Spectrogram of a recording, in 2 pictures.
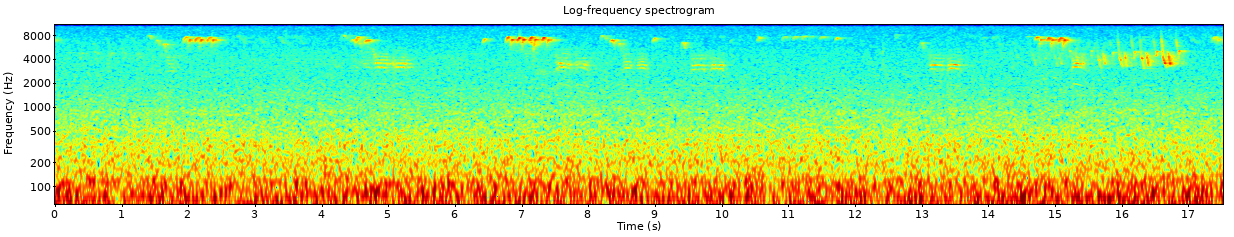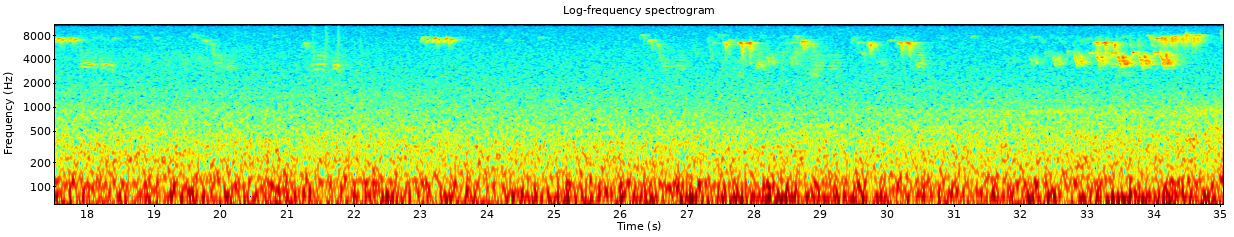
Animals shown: Nashville Warbler (Leiothlypis ruficapilla), Black-capped Chickadee (Poecile atricapillus), Black-and-white Warbler (Mniotilta varia), Ovenbird (Seiurus aurocapilla)

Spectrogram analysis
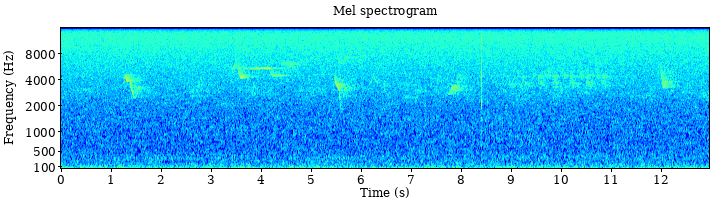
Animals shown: Black-throated Green Warbler (Setophaga virens), Blue-headed Vireo (Vireo solitarius), Ovenbird (Seiurus aurocapilla)

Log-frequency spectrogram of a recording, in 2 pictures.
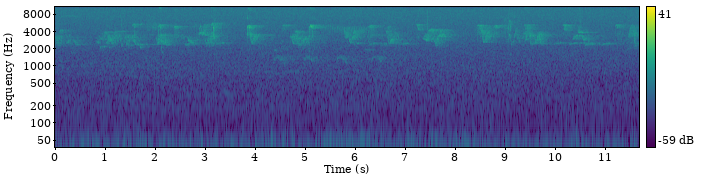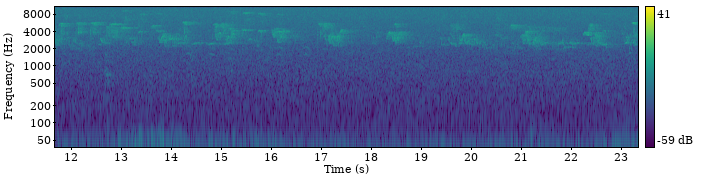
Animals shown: Pine Warbler (Setophaga pinus), American Crow (Corvus brachyrhynchos), American Robin (Turdus migratorius), Tufted Titmouse (Baeolophus bicolor), Red-eyed Vireo (Vireo olivaceus), Hairy Woodpecker (Dryobates villosus)

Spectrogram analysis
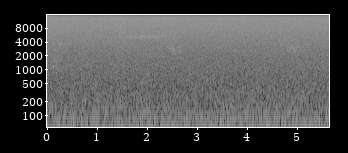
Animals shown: Red-eyed Vireo (Vireo olivaceus)

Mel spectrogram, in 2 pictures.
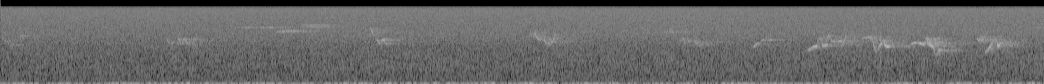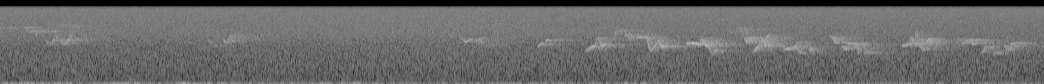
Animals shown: Rose-breasted Grosbeak (Pheucticus ludovicianus), Black-throated Green Warbler (Setophaga virens), Red-eyed Vireo (Vireo olivaceus)

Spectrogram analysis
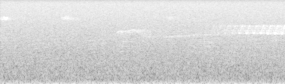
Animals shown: Eastern Wood-Pewee (Contopus virens), Pine Warbler (Setophaga pinus)

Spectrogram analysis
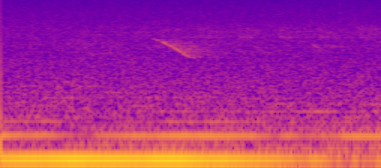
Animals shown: Veery (Catharus fuscescens), Ovenbird (Seiurus aurocapilla)

